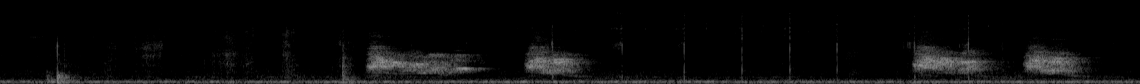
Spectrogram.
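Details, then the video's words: A mini doodle at a Tampa, Florida grooming salon, aggressive and biting, ungroomed for about three months and on only his second visit, gives muffled, mid-pitched barks in short bursts over the snip of grooming scissors. "That's our biting mini doodle who is barking."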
